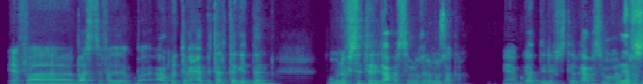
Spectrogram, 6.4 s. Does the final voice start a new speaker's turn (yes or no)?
yes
